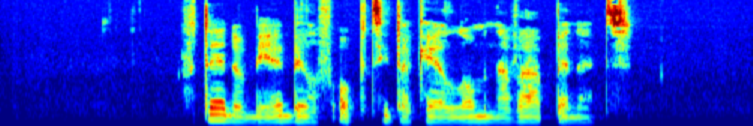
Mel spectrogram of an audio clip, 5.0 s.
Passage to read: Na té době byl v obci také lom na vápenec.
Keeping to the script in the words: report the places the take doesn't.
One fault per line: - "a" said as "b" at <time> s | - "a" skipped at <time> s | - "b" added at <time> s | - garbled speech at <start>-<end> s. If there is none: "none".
- "Na" said as "V" at 1.2 s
